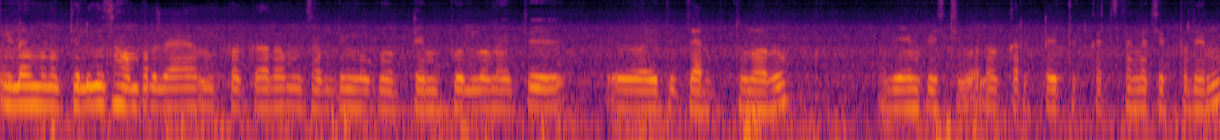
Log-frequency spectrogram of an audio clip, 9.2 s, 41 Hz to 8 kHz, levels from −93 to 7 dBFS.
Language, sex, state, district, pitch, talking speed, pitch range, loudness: Telugu, male, Andhra Pradesh, Chittoor, 140 Hz, 125 wpm, 135-150 Hz, -29 LUFS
